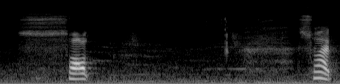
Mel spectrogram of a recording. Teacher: Tempat keluarnya sama seperti melafalkan huruf sin, dan sifat serta karakternya pun jauh berbeda dengan huruf sin. Yang membedakan antara sin dan shod adalah suaranya menebal saat kita melafalkan huruf shod. · ketika kita melafalkan huruf shod, maka posisi bagian pangkal terangkat. Sementara bagian depan pun menutup langit-langit sehingga suaranya menebal.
